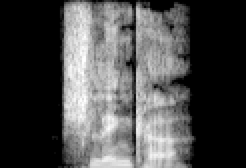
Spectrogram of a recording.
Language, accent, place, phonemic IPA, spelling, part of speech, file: German, Germany, Berlin, /ˈʃlɛŋkɐ/, Schlenker, noun, De-Schlenker.ogg
- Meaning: 1. swerve (abrupt movement, especially of a vehicle) 2. detour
